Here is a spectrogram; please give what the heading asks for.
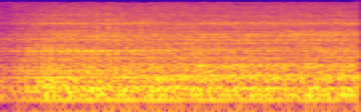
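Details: Worcester Bosch combi boiler after Nest thermostat installation: quiet, steady one-pitch hum with no cycling or clicks as the boiler still runs its normal post-shutdown overrun.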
